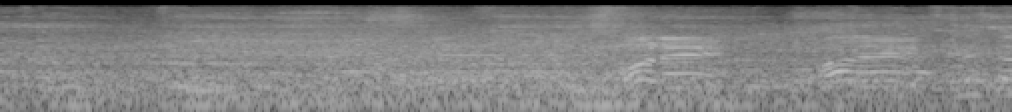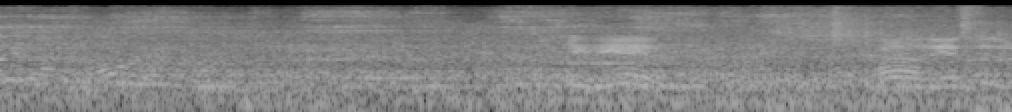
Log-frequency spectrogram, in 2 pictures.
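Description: A crowd murmurs and chatters throughout a large, echoing hall.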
